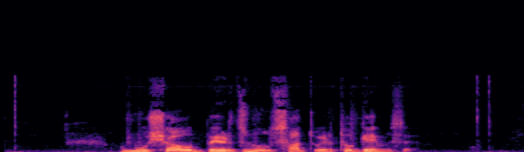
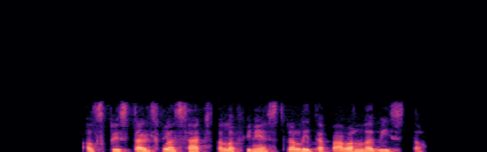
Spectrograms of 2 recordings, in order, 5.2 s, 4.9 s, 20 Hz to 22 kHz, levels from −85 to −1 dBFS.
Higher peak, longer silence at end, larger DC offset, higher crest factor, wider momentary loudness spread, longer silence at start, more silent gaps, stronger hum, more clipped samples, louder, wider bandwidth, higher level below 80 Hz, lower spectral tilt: about the same, -6 dBFS vs -4 dBFS; first, 1.15 s vs 0.65 s; neither; about the same, 18 dB vs 16 dB; first, 13 LU vs 9 LU; first, 1.2 s vs 0.85 s; second, none vs 4.03-4.10 s; neither; neither; second, -23 LUFS vs -20 LUFS; first, 11.5 kHz vs 7.6 kHz; first, -56 dBFS vs -66 dBFS; about the same, -6.5 dB/octave vs -6.5 dB/octave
